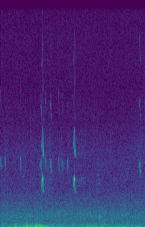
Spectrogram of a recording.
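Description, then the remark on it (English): A male bird chitters as it approaches, in short, high-pitched bursts, a few quick clustered notes repeating irregularly over a steady low rumble of background noise. “Male chitter on approach.”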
